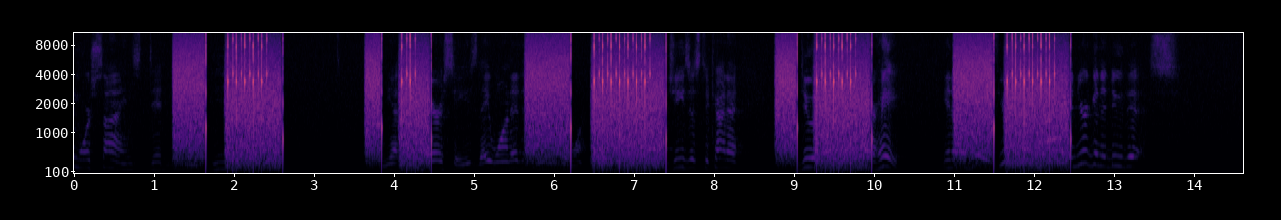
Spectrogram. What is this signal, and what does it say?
Pulse dialling, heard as a rotary dial, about 9 pulses a second, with speech in English. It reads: 5 2 7 5 6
